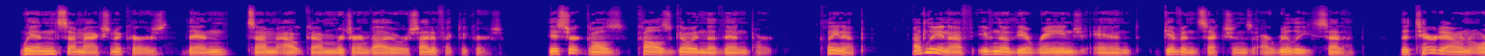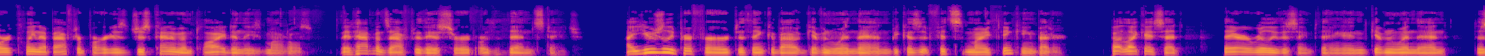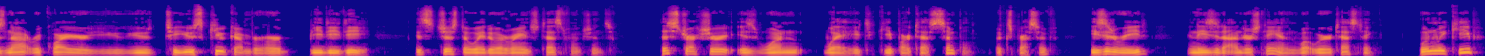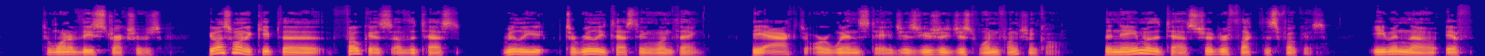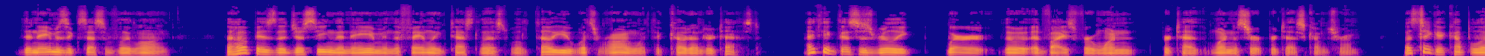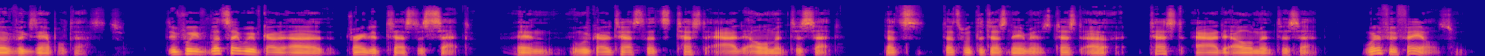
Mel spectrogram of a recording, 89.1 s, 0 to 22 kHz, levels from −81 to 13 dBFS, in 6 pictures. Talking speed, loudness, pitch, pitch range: 180 wpm, -17 LUFS, 95 Hz, 90-110 Hz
